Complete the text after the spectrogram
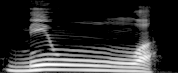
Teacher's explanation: تنوین کے بعد واو ہے جو کہ یرملون میں سے ہے لہٰذا ہم یہاں پر ادغام کریں گے اور یہ ادغام مع الغنہ ہوگا یعنی غنے کے ساتھ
